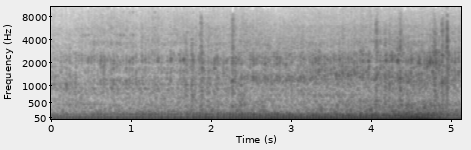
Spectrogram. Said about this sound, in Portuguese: Este é um carro de entrega de comida que acaba de chegar à clínica Sheikina em Tamal.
